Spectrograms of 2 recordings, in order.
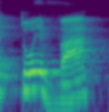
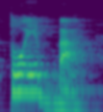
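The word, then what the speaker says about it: תועבה: palavra abominação é que no hebraico é tu Eva ou ainda toeba dependendo da maneira como se pronuncia essa palavra tou Eva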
